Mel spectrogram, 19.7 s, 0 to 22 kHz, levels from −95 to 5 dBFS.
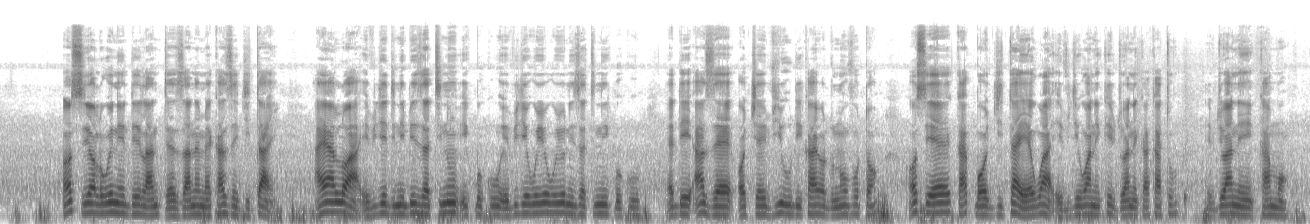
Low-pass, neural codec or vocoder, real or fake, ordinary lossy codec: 14.4 kHz; none; real; AAC, 96 kbps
